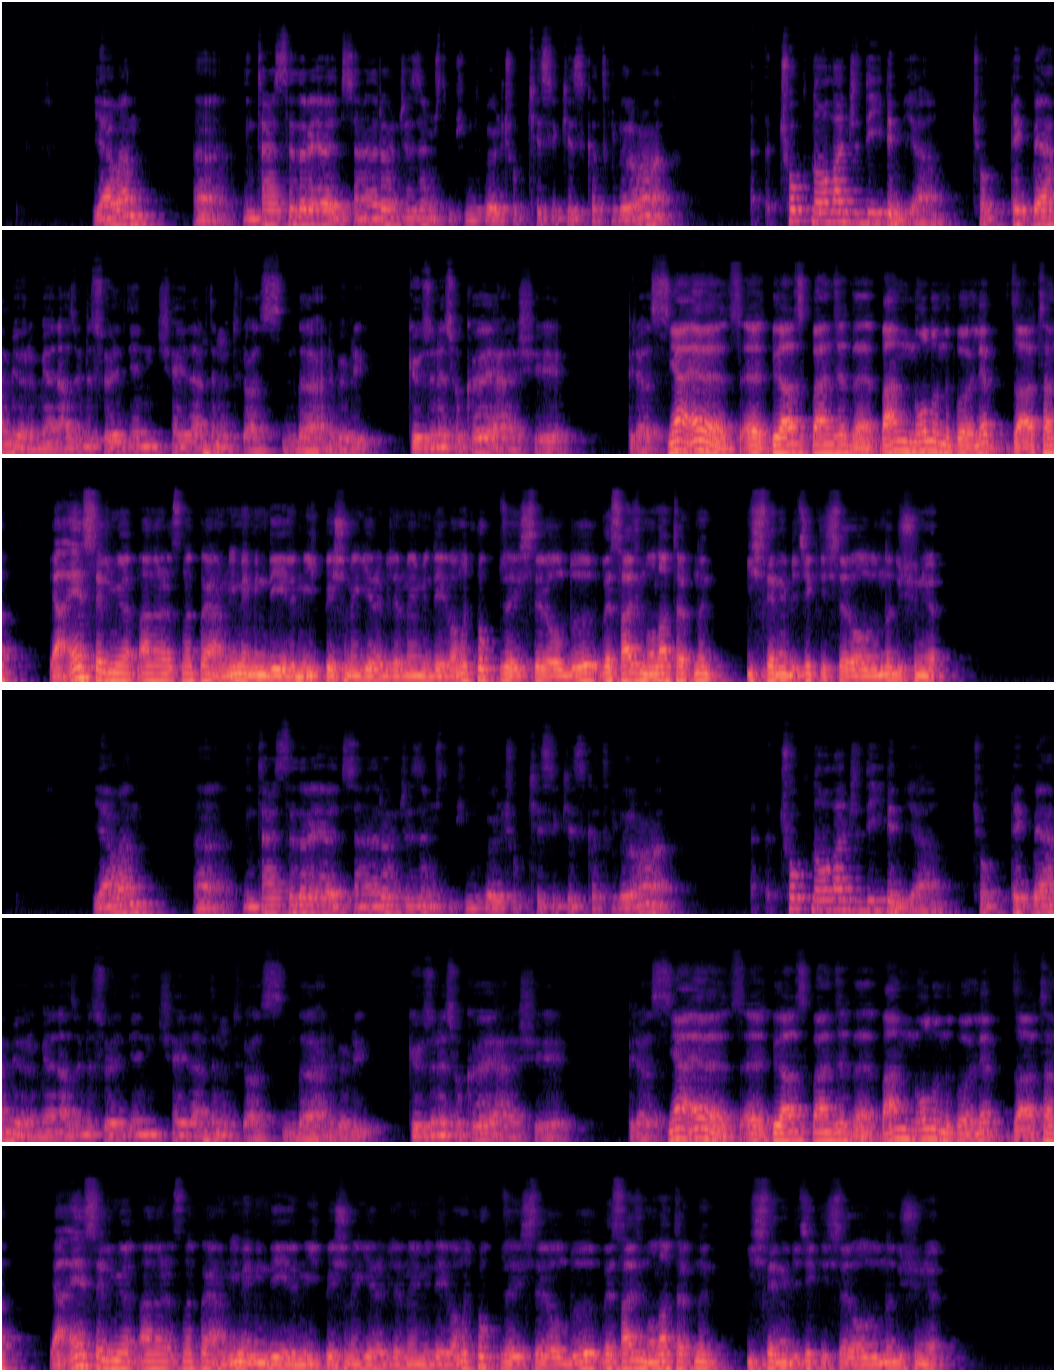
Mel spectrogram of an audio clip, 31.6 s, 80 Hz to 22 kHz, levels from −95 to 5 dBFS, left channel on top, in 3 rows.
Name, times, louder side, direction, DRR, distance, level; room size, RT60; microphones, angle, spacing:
voice 1, 0.9-1.5 1.9-6.6 7.8-9.4 9.8-14.2 14.6-16.1 16.8-17.2 28.6-29.0, left 2 dB, 40° left, 1.5 m, -37 dB
voice 2, 17.2-21.1 21.5-28.2 28.5-30.4, left 4 dB, 65° left, 0.5 m, -27 dB
6.6 x 4.0 x 4.1 m
head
